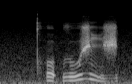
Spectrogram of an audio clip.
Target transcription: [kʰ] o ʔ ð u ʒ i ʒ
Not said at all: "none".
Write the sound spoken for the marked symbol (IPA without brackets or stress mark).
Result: kʰ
